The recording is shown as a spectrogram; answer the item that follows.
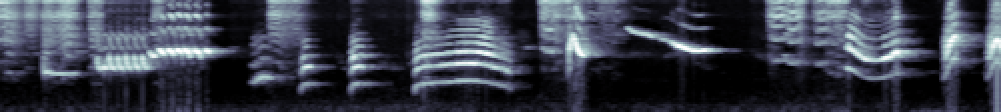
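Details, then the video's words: Asian pied starling singing in lively, full song, played as a lure to make other starlings sing: varied pure whistles, rising and falling slurs and looping notes in short bursts with brief pauses. "Suara Jalak Suren Gacor Langsung Ampuh bikin Bunyi buat Pancingan Burung Jalak Agar Gacor Full Isian"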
